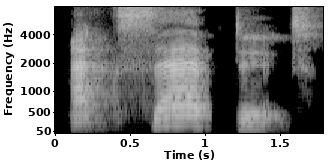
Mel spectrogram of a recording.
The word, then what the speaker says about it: accepted: Look, we pronounce the letter E here.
